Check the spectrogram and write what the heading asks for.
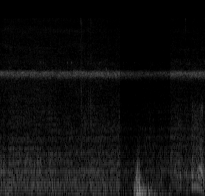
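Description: Insects trilling steadily in one high, unbroken tone, with a brief low thump about two-thirds of the way through.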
